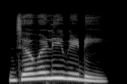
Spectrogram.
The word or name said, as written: ಜವಳಿವಿಡಿ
